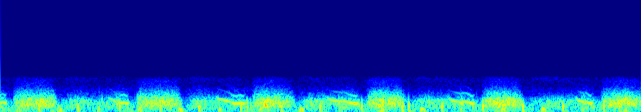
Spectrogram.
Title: Lng sound wheezing #lunges #sound #wheezing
